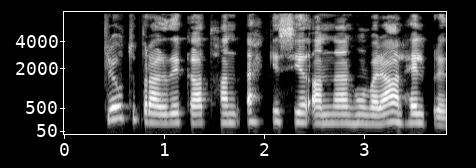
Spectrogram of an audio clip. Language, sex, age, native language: Icelandic, female, 50-59, Icelandic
